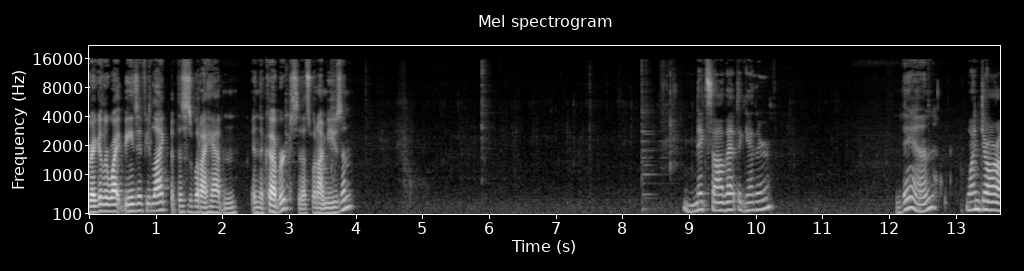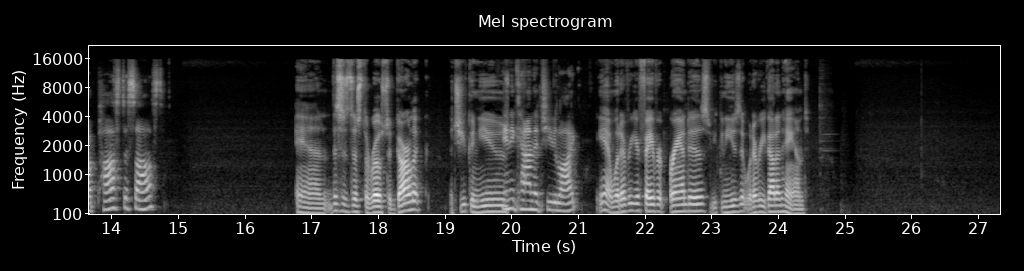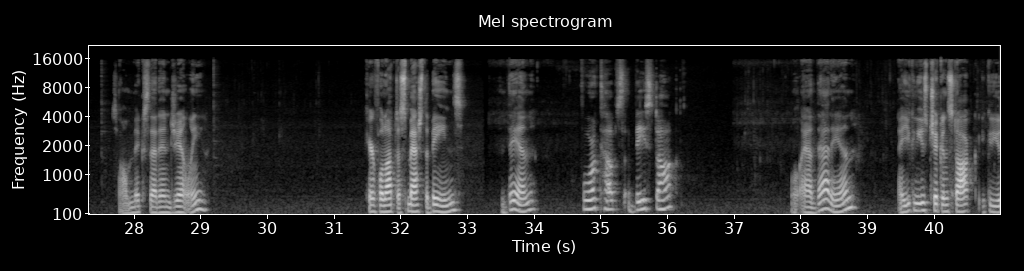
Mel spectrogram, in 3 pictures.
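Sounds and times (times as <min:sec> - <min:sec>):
spoon stirring thick sauce: 0:04.2 - 0:08.9.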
